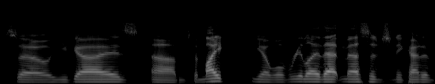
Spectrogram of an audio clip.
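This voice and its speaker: A man's voice: medium pitch, little pitch movement, normal speed, a bit bright, clean tone, no echo, muffled recording. A man casually narrating a tabletop roleplaying game as game master, rambling and thinking aloud as he improvises.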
